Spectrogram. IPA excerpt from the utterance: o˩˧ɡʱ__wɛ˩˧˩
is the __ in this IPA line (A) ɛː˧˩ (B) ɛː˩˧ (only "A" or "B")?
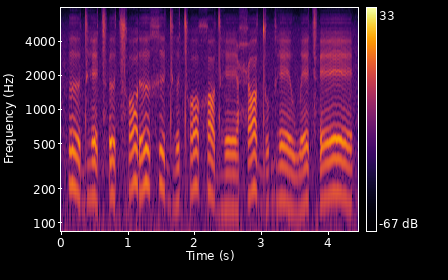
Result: A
